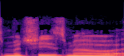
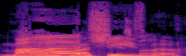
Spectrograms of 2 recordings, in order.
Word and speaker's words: machismo: I like that you pronounce machismo as if it's, like, ma and pa kettle. – What do you mean? – Machismo. Like, ma and pa chismo.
